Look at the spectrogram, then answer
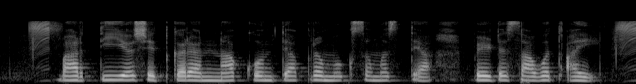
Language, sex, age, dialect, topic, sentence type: Marathi, female, 18-24, Standard Marathi, agriculture, question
